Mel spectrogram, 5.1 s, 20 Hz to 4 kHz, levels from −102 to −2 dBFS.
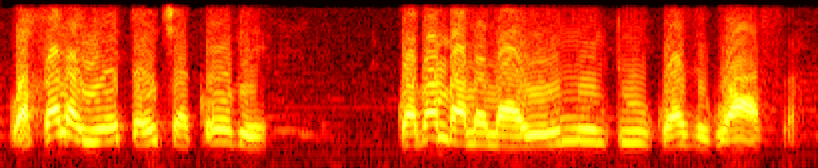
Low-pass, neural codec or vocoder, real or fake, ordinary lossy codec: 3.6 kHz; none; real; AAC, 32 kbps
